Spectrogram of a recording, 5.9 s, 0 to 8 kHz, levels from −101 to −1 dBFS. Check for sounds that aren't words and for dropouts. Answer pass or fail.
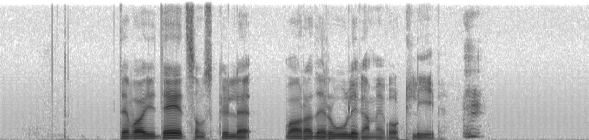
fail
